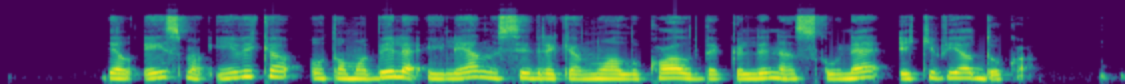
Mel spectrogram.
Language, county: Lithuanian, Kaunas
